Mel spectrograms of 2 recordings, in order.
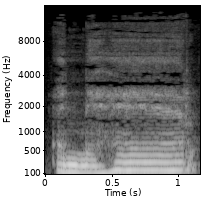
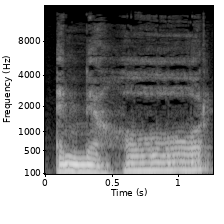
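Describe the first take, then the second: First: The long vowel is light and thin, like 'a'. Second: The long vowel is heavy and dark, like 'o'. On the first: The speaker calls it right. "is right" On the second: The speaker calls it wrong. "is wrong"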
